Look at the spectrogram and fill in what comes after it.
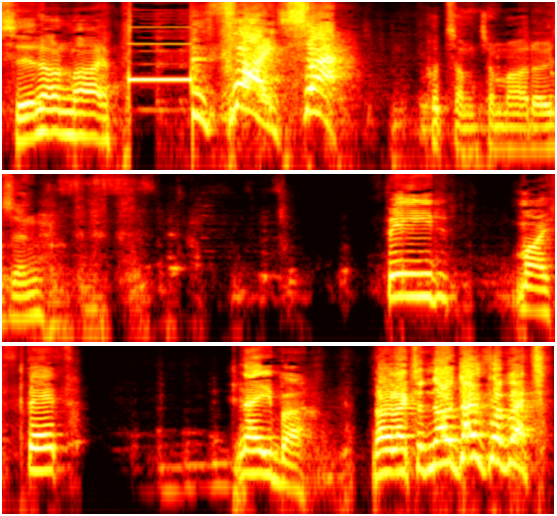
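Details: Adult man with Tourette syndrome, with involuntary words interrupting his speech; Tourette syndrome vocal tics.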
